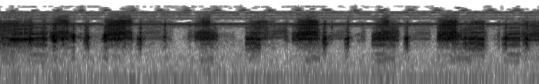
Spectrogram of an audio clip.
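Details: Gentle chorus of frogs at the waterside: grating croaks in distinct bursts about once a second, mid-pitched and buzzy, with a constant faint high ringing tone.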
